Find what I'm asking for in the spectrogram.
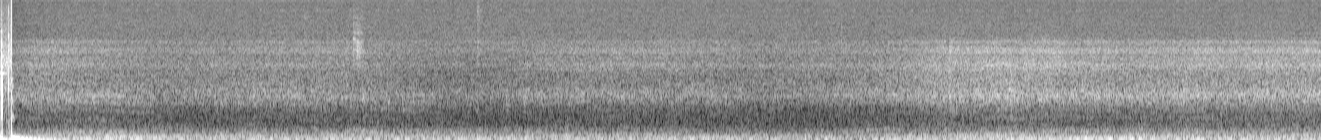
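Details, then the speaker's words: Newly bought gas outboard for a jon boat, test start: fires immediately and settles into a steady, even low drone with no misses or knocks. It starts easily every time and runs healthy. "what it does fire up every time right away. Like, it doesn't take much to get it running, which is pretty cool."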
